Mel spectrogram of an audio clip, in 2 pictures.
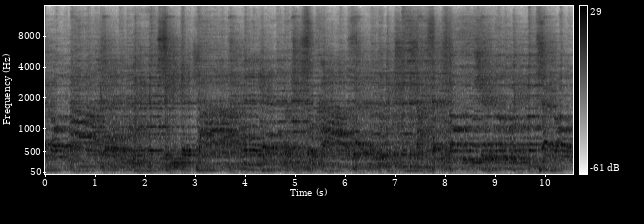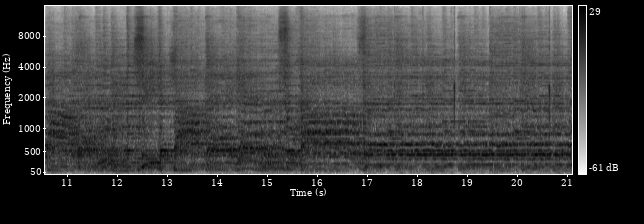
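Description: A man singing a song into a handheld microphone with musical accompaniment, heard through the hall's amplification.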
